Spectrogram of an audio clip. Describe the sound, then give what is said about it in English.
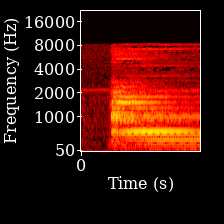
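A single loud bell, used on an estate to summon servants anywhere on the grounds, with different rings for the gardener, chauffeur and butler, is struck; its bright ringing tone sounds suddenly and sustains with rich, layered overtones as it slowly hums on, with no voices. “Well, that is quite a bell to summon the servants.”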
